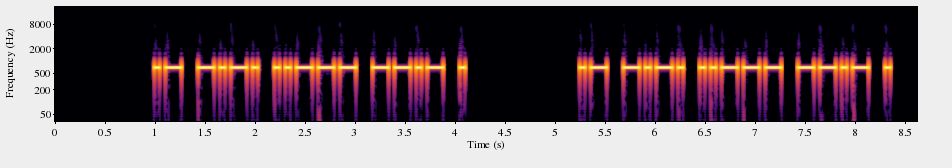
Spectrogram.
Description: Morse code, heard as a keyed tone, about 22 wpm, 700 Hz. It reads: AC2QE AC2QE
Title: USA Call Signs - 5 Characters - Repeated 2x - 22wpm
